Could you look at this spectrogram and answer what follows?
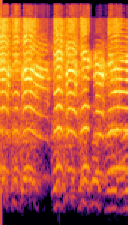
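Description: A squeaky toy gives a loud, bright series of squeaks, about three wavering pulses in quick succession, close and alone.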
